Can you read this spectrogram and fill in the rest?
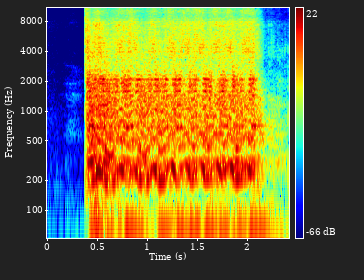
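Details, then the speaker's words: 1960 Ford Starliner 360 FE tri-power, long-dormant revival attempt, suspected weak or missing spark: steady starter churn with even compression pulses, never catches; extended cranking, no start, only runs while fuel is fed by hand. "It wouldn't just run by itself. I just had to keep on putting the fuel in by myself."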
